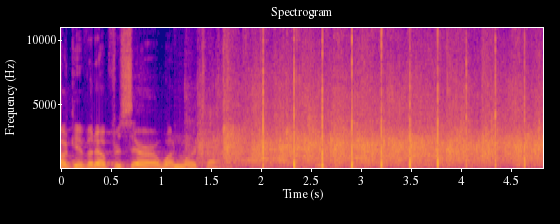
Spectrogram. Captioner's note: applause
